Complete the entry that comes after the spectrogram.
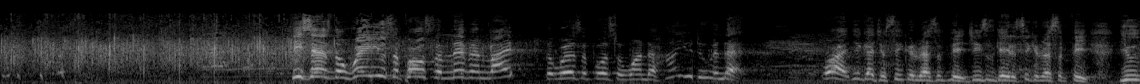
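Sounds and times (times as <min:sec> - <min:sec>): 
audience clapping at a church sermon: 0:00.0 - 0:05.9
speech: 0:02.9 - 0:07.6, 0:08.2 - 0:11.3.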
